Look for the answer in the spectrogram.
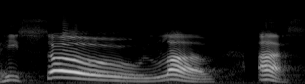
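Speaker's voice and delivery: preacher's slow booming climax; booming so loved. Acted. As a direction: belt it out slowly.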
